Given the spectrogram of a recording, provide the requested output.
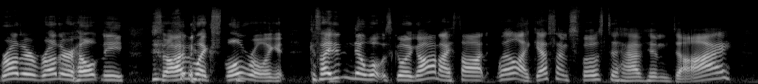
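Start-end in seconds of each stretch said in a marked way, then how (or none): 0.0-1.2 mild, desperate pleading cry. Retelling how a dying priest screamed for the speaker's help, imitating a priest screaming. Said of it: "the poor priest was like screaming for me".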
